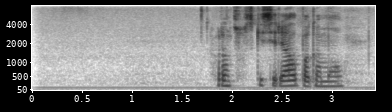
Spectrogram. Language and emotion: Russian, neutral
